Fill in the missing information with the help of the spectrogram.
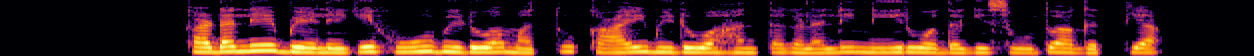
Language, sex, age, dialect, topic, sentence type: Kannada, female, 36-40, Coastal/Dakshin, agriculture, statement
